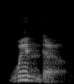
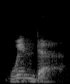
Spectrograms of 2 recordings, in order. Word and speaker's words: window: first two that is so it's window the stress is on the first syllable and according to the rule i've taught you so far this should be winda winda but it's not there's no schwa here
